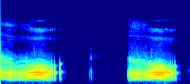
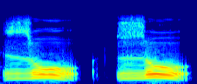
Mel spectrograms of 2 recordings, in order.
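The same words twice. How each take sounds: First: "zu" as thick voiced th, tongue root tensed; heavy dha sound. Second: "zu" with a buzzing z, tongue behind the teeth; wrong zai sound. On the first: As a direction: say "zu" as a heavy emphatic dh. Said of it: "Dengan menegangkan pangkal lidah". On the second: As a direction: buzz "zu" like the letter zai. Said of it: "Itu dengan zai namanya". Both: Shown as a demonstration.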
